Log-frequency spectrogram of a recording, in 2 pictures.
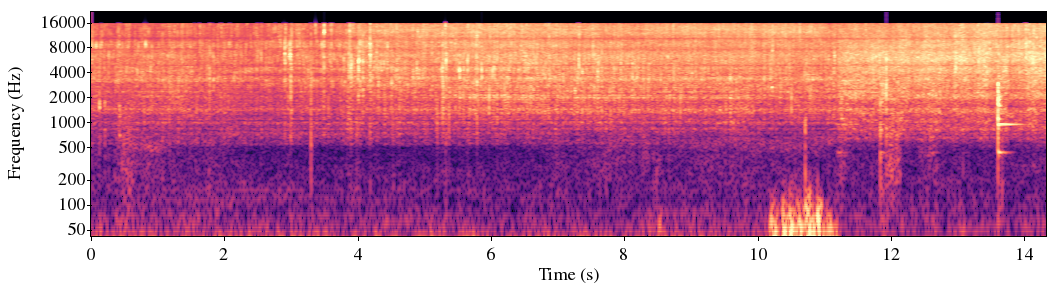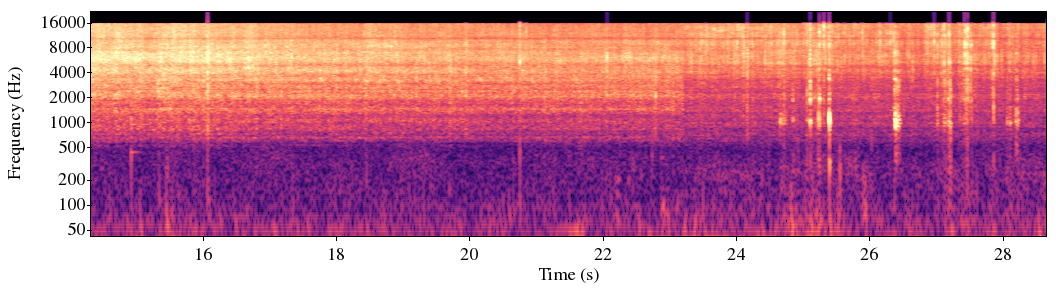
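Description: Meat and onion sizzling in a cast-iron Dutch oven over a campfire, stirred with a wooden spatula. The hissing sizzle swells in the middle, with one dull knock about ten seconds in. Near the end come sharp taps of a knife chopping parsley on a wooden board.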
